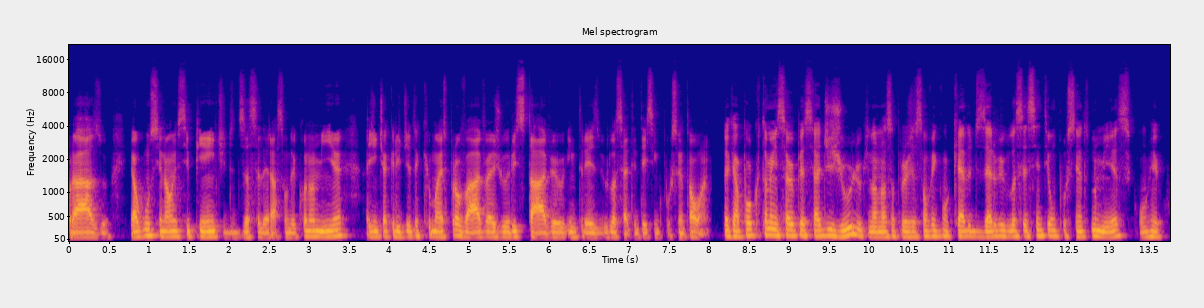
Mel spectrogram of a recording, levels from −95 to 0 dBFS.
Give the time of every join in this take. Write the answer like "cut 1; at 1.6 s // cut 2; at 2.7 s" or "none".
cut 1; at 8.1 s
